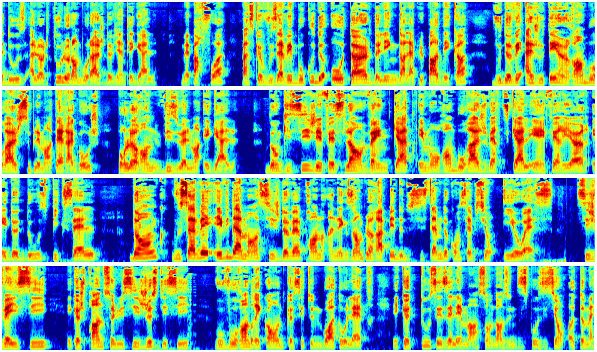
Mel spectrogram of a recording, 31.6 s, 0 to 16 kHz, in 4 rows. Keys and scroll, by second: 0.0-0.4 typing, 7.1 Up, 12.6-13.1 typing.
